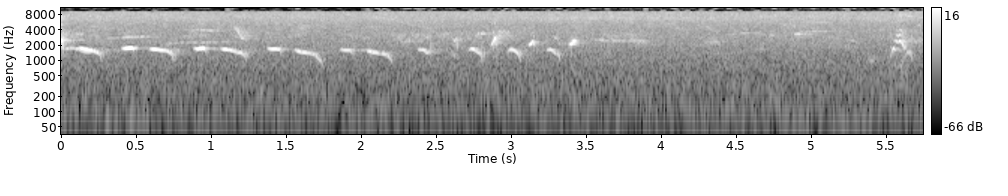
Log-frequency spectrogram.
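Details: Chinese hwamei (Sumatran poksay jambul) singing gacor: a run of clear, downslurred whistles about twice a second that fades into softer notes, then a brief return at the end, against a constant high hiss.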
